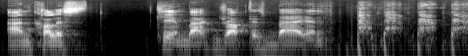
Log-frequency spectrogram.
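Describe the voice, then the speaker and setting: Co-hosting a podcast, a Guyanese-born man in his forties who grew up in Antigua fields interview questions in a rambling way, restarting many times. He speaks at a moderate pace in a low, level voice.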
